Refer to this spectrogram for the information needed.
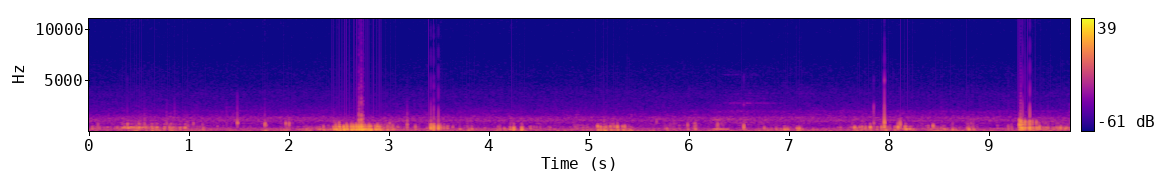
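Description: Low, irregular gurgling rumbles with a louder burst midway: ordinary stomach growling from gas and fluid moving through the gut.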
